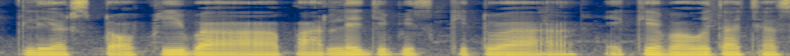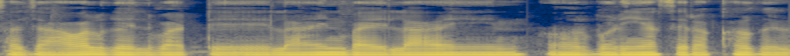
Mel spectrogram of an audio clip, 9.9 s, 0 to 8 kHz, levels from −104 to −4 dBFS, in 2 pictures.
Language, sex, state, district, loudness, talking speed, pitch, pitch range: Bhojpuri, male, Uttar Pradesh, Gorakhpur, -18 LUFS, 140 wpm, 105 Hz, 100-105 Hz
